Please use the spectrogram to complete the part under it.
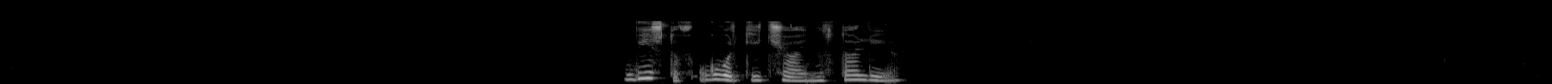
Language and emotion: Russian, sad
